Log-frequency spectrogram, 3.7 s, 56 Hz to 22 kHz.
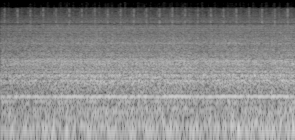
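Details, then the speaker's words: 1994 Ford F-150 4.9L inline-six idling after a bad new spark plug was replaced to fix a misfire; still hunts slightly, with a light regular tick about five a second. Owner suspects ignition but can't trace it despite swapping wires. "Settle down in idle. That's not bad. Still hear that ticking. I can't figure out what it is."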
